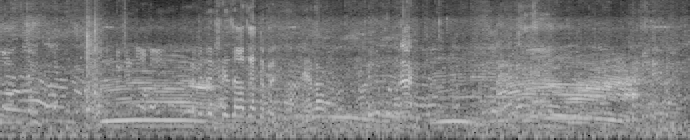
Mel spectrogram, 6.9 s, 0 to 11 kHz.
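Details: Bellowing Sahiwal bull calf at Ambari haat cattle market on 17 January: three drawn-out low moos, each arching slightly in pitch, about two seconds apart, over constant crowd chatter from the market.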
